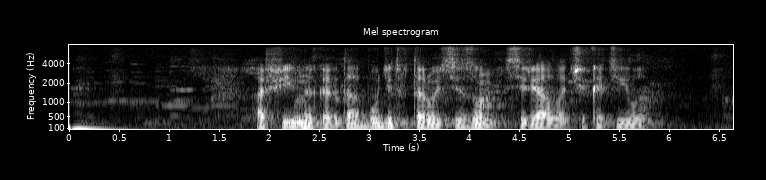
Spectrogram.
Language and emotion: Russian, neutral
